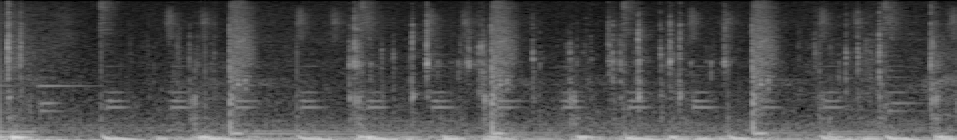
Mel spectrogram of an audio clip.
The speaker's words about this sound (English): And I'm typing away.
